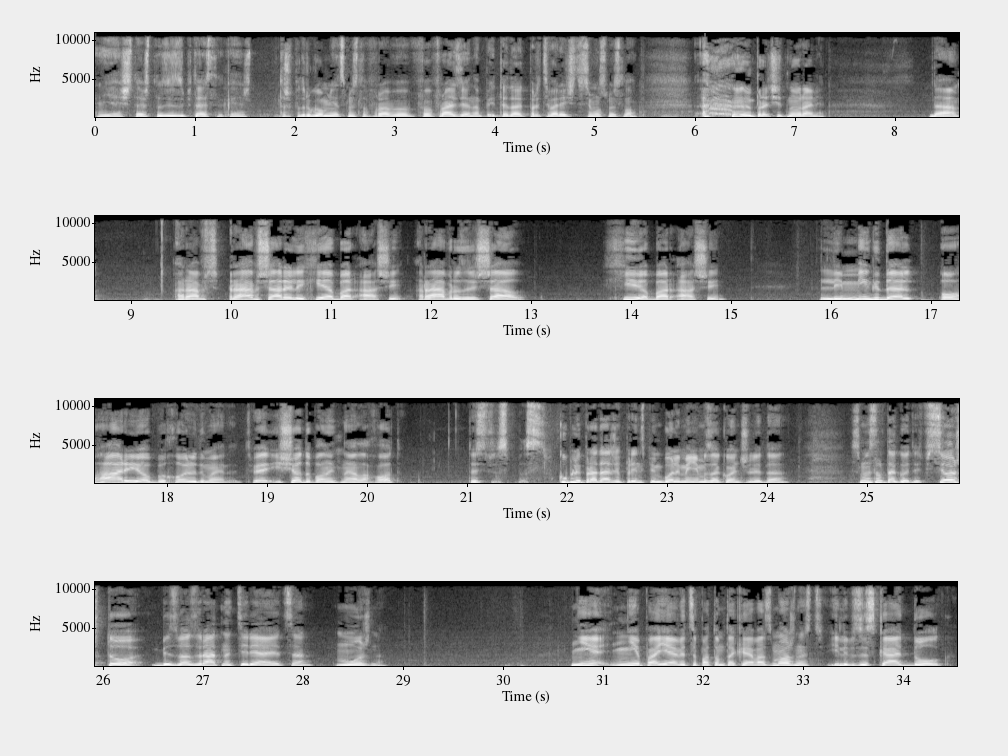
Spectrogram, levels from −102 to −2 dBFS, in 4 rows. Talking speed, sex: 115 wpm, male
